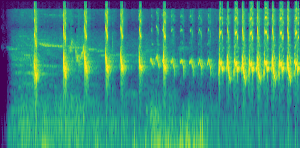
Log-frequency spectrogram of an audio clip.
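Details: Yellow-vented bulbul (trucukan) in lively 'ngalas ropel panjang' song used as a lure for kept birds: a few loud separate chirps, then a thin wavering run, ending in a fast, evenly spaced series of sharp notes, with faint low rumble.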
